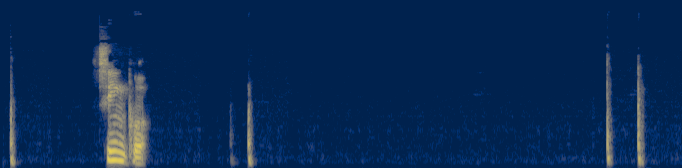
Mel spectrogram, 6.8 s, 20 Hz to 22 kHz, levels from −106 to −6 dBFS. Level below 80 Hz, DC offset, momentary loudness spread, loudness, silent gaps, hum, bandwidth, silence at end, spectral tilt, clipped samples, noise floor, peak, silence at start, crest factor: -84 dBFS; under 0.1%; 20 LU; -25 LUFS; none; none; 7.4 kHz; 0.4 s; -5 dB/octave; under 0.1%; under -90 dBFS; -8 dBFS; 0.1 s; 24 dB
